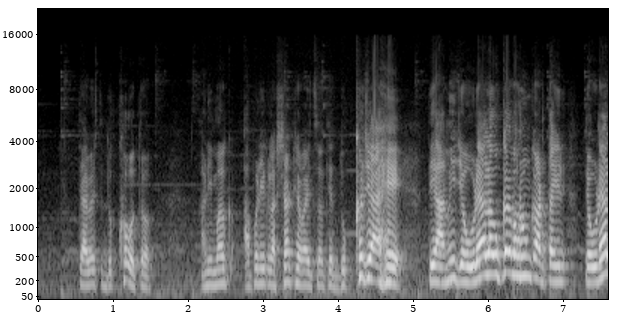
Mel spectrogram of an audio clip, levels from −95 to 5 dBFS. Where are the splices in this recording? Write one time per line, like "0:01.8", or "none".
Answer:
none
